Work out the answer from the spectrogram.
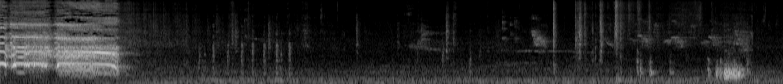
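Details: Two roosters, one crowing loudly: a long harsh crow of about one and a half seconds opens, followed by quiet rustling, faint chirps and a short low cluck near the end.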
